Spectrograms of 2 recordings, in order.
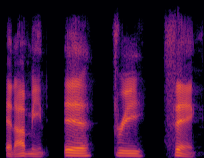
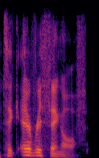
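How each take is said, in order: First: Everything slowed and split into separate syllables; "everything" drawn out piece by piece; stress on everything. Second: Said in the usual way. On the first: Retold or imitated. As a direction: imitate a stern reminder, spacing out each syllable of everything. Tech repeats the order for emphasis.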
